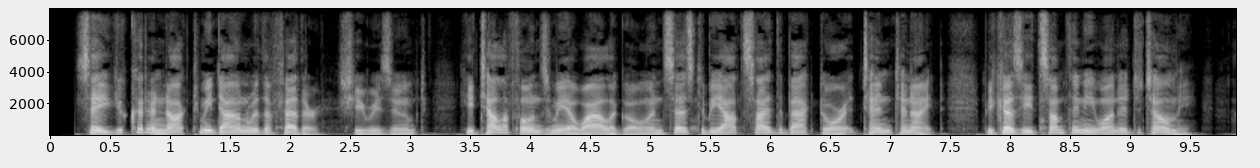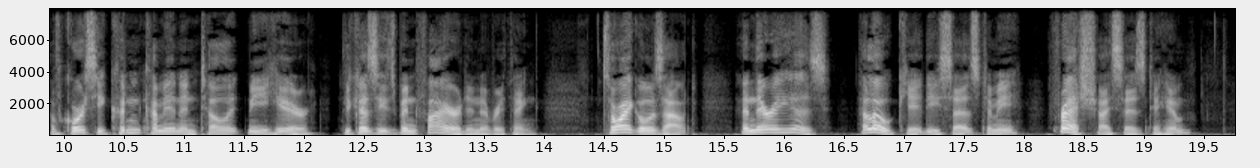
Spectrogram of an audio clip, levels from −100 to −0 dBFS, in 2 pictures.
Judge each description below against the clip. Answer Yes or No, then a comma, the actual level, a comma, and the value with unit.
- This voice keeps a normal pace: No, fast, 220 wpm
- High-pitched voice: No, low, 135 Hz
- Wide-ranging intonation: Yes, wide, 7.0 semitones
